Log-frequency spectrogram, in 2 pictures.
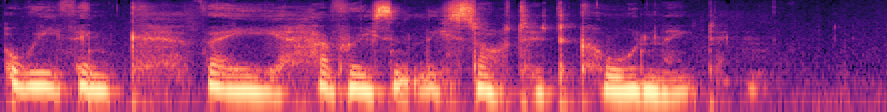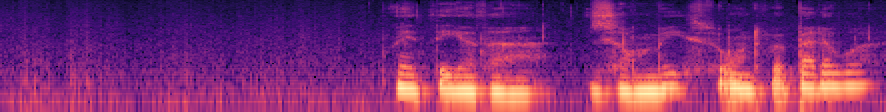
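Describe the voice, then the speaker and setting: A woman playing a grave, weary apocalypse survivor in a horror ASMR roleplay, speaking in a soft, breathy, hesitant whisper. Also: low-pitched, normal speed, heavily acted. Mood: grave, wary. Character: grave, weary female apocalypse survivor briefing others on zombies.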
